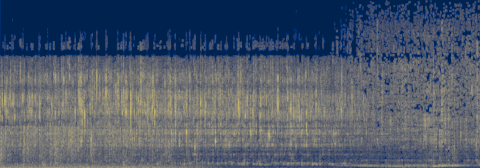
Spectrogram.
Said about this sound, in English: Then he pointed it at the fire and squirted water on it, just like a fire hose.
